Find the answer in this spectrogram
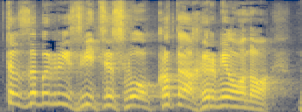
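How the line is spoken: Furious grumble. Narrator (Ukrainian): буркнув розлючений Рон

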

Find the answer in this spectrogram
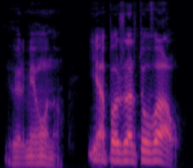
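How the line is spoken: Tired. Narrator (Ukrainian): втомлено сказав Гаррі

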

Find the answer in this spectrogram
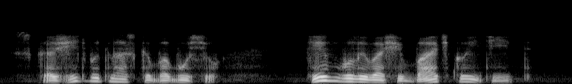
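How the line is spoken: Gentle question. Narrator (Ukrainian): Ніжно питав її опецькуватий археолог Папуша

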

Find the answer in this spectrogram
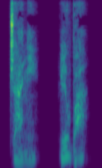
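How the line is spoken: Whispered. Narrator (Ukrainian): прошепотів

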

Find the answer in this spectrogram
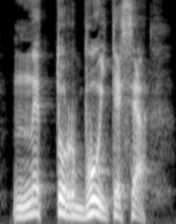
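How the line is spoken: Irritated grumble. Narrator (Ukrainian): роздратовано буркнув Седрик своїм друзям

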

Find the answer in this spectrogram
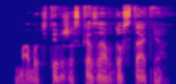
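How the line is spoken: Whispered. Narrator (Ukrainian): прошепотіла вона

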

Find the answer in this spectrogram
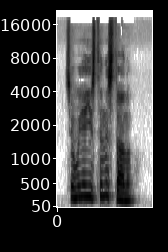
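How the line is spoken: Grumbling. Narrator (Ukrainian): буркнула

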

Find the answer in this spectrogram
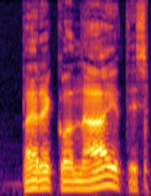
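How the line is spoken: Calmer, friendly, smiling. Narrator (Ukrainian): повторив він уже спокійнішим тоном, приєднавши до цього приязний усміх

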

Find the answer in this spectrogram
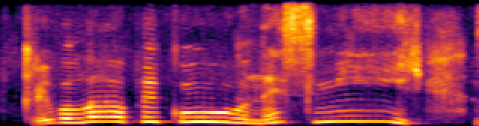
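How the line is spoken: Shrieking witch. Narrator (Ukrainian): заверещала відьма

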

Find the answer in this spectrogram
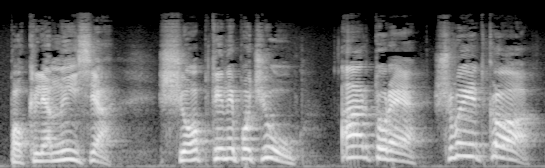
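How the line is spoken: Shouted. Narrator (Ukrainian): закричала місіс Уізлі

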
